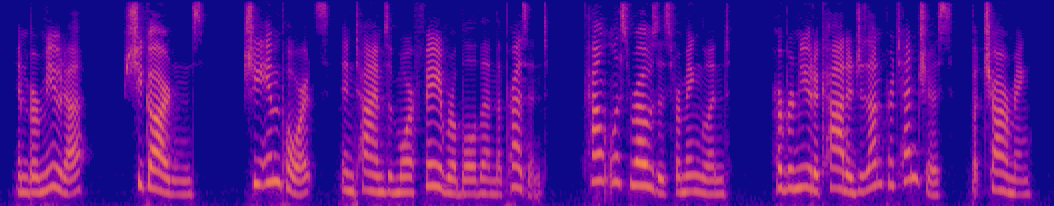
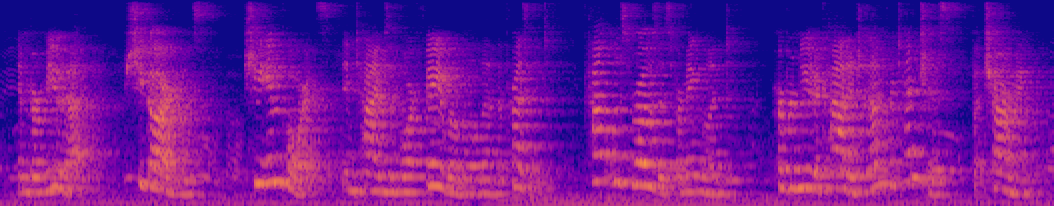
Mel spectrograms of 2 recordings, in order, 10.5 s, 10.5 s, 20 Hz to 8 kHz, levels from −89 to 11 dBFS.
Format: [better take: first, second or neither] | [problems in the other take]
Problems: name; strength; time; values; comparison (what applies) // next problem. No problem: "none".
first | background sound (Boat, Water vehicle); 18 dB below the speech // room echo; dies away in 0.9 s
